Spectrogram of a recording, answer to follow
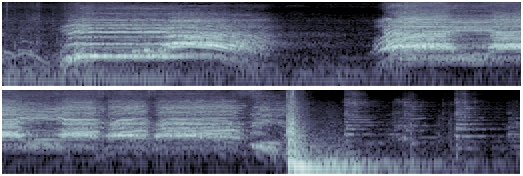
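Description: Okinawan eisa dancers shouting in unison: two long drawn-out group calls, the second broken into several syllables. About eight seconds in, a heavy eisa drum strike comes in with a deep ringing boom, followed by lighter drum hits and voices.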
